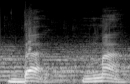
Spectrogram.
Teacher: Ketika mengucapkan ba sama ma, ini kondisi syafatain, a'dha'us syafatain itu muntabiqatan, terkatup atau tertutup.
